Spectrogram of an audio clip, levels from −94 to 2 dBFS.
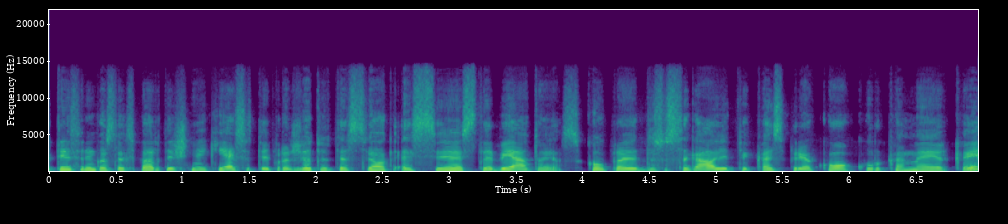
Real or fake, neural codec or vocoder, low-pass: fake; codec, 44.1 kHz, 2.6 kbps, SNAC; 14.4 kHz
